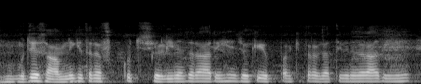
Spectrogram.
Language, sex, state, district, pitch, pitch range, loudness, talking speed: Hindi, male, Chhattisgarh, Kabirdham, 140 Hz, 135-145 Hz, -18 LUFS, 300 wpm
